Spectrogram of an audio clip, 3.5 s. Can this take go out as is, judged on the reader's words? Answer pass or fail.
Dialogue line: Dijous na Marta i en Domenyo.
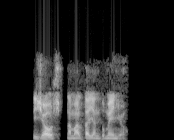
pass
